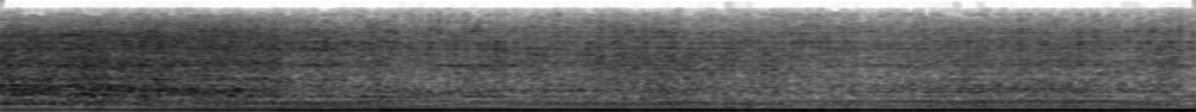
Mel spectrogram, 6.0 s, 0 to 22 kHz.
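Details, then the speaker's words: Upright AB62RT boom lift, sitting unused for over a year, on its first start after repairs (not charging yet): a steady, low hum at constant pitch with no stumbles or knocks, a smooth, healthy idle. "let's go see if we got any leaks looking good almost well that sounds alright"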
